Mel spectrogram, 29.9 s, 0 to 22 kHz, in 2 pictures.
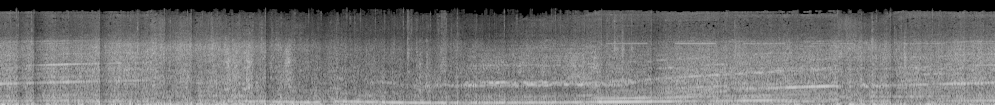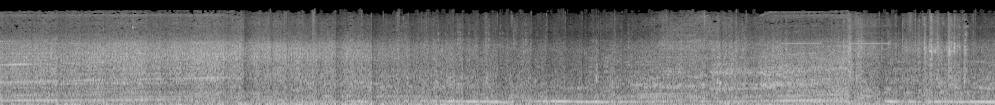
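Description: Mitsubishi Lancer Evolution 6.5's turbocharged 2.0-litre four-cylinder engine driven hard on track. Its note climbs steadily, then drops away several times as the car speeds up and slows around the circuit, over a constant rush of road noise.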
